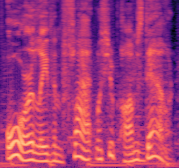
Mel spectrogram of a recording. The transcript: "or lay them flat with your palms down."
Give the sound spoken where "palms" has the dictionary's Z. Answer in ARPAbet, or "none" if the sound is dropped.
Z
